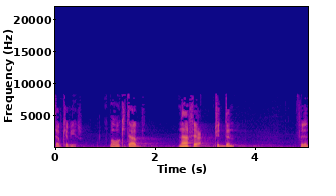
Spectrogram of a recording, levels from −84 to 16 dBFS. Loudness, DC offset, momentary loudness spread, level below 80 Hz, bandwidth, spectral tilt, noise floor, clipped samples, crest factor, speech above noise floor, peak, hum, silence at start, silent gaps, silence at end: -25 LUFS; under 0.1%; 15 LU; -52 dBFS; 8.6 kHz; -7 dB/octave; -57 dBFS; under 0.1%; 22 dB; 34 dB; -4 dBFS; none; 0 s; none; 0 s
